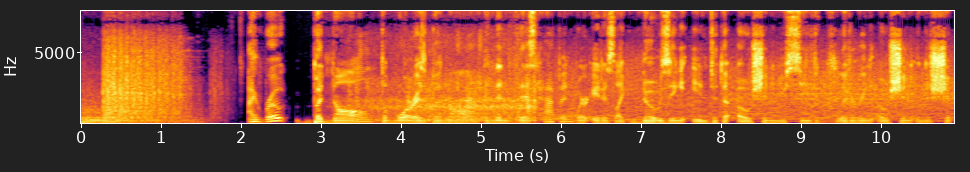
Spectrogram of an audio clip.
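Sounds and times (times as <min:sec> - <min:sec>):
bomber gunfire in film: 0:00.0 - 0:01.9
bomber bombing in film: 0:00.0 - 0:10.9
speech: 0:02.1 - 0:10.9.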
